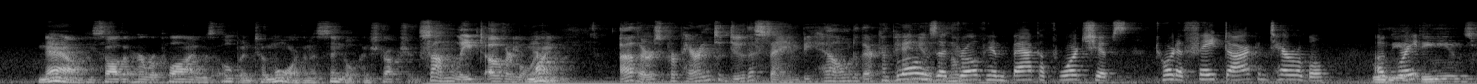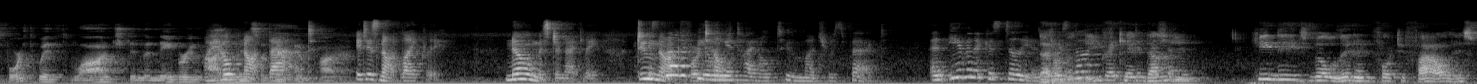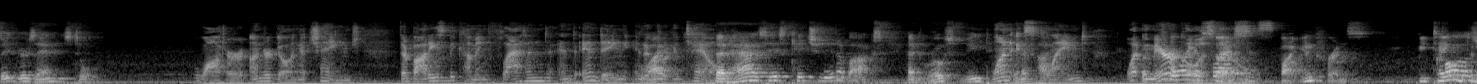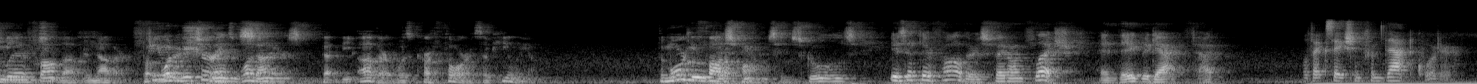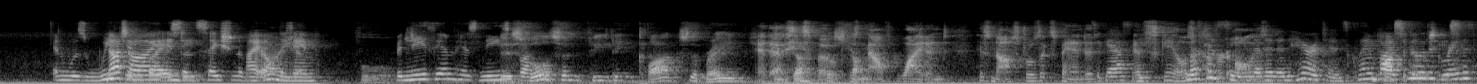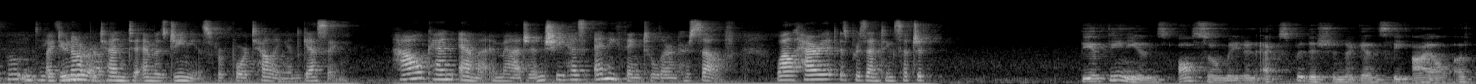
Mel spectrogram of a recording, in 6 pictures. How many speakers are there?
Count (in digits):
7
